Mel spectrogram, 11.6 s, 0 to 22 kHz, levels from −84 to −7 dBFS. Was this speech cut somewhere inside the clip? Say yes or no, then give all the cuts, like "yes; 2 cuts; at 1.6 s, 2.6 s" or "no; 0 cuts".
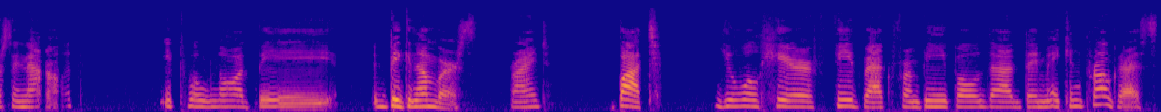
no; 0 cuts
